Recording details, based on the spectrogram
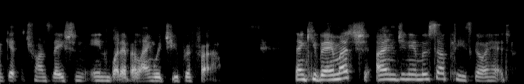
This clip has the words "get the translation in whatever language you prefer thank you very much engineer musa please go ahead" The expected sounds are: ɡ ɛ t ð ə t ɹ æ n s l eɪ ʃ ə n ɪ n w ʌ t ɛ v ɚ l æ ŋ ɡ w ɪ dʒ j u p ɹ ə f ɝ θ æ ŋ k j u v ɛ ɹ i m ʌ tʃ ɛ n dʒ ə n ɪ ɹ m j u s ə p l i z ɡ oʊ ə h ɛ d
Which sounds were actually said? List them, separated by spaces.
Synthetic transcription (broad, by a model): ɡ ɛ t ð ə t ɹ æ n s l eɪ ʃ ə n ɪ n w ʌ t ɛ v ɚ l æ ŋ ɡ w ɪ dʒ j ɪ p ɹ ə f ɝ θ æ ŋ k j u v ɛ ɹ i m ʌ tʃ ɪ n dʒ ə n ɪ m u s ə p l i z ɡ oʊ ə h ɛ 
